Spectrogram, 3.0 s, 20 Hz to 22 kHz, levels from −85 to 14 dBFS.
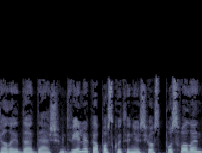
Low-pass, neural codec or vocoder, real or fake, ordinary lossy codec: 10.8 kHz; vocoder, 24 kHz, 100 mel bands, Vocos; fake; MP3, 48 kbps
